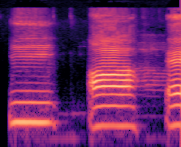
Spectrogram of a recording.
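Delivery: ই, আ, এ each held long; long vowels. Shown as a demonstration. Teacher showing learners how long vowels sound, drawn-out long vowels. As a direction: stretch out ই, আ, এ one at a time. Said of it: "সাউন্ডটা একটু long হবে".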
